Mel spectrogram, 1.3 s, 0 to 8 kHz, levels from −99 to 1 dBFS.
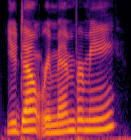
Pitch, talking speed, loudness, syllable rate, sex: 205 Hz, 180 wpm, -19 LUFS, 5.3 syllables/s, female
